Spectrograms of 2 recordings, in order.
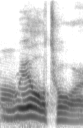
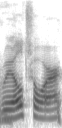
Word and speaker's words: realtor: So we need to pronounce it realtor. Realtor.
